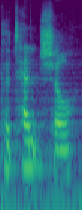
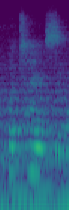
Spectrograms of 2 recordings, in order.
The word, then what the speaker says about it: potential: Potential. Potential. And it's this is another uh thing you don't pronounce correctly. The ti you say it like potential. No, but it's potential.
